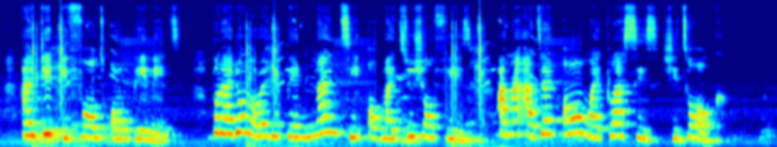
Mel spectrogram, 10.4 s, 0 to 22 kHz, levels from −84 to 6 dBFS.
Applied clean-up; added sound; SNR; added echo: none; Squeak; 19 dB; none.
